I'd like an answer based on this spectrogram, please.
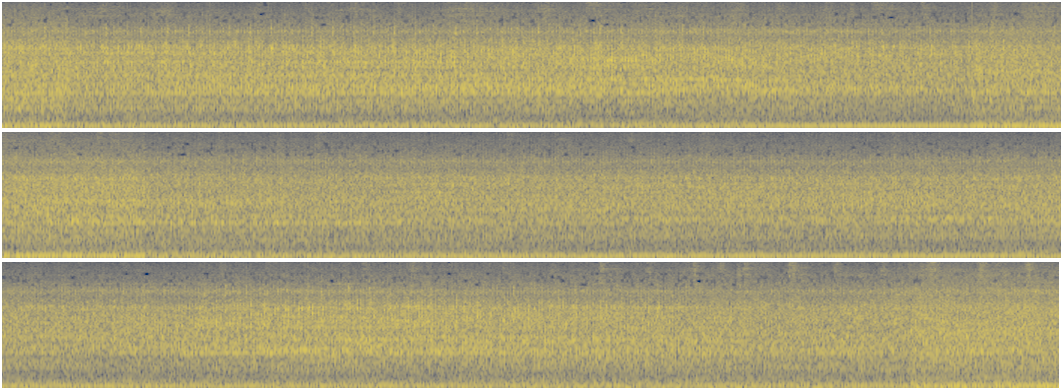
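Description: Semi-truck diesel engines idling with a steady low rumble, which swells briefly about eight seconds in.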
